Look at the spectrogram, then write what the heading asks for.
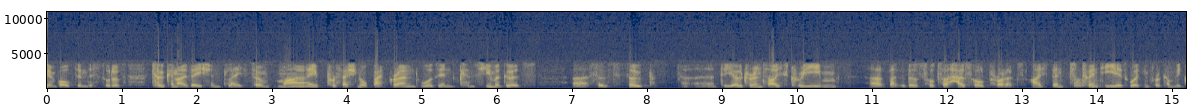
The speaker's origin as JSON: {"language": "English", "country": "United Kingdom", "also_born_or_lived": "London", "said": "I'm British, as you can tell from my dulcet tones. I'm based in London in the UK."}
